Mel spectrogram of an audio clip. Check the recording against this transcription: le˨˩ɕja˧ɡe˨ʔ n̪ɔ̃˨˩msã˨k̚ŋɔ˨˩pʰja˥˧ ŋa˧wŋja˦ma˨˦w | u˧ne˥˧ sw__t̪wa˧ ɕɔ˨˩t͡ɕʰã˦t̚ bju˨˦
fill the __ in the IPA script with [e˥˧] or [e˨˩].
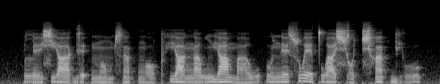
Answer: e˥˧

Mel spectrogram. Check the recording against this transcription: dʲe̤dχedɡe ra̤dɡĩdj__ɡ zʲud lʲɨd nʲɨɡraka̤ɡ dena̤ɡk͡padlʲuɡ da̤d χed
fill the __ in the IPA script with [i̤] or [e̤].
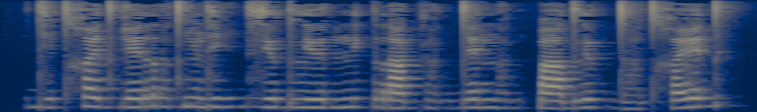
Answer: i̤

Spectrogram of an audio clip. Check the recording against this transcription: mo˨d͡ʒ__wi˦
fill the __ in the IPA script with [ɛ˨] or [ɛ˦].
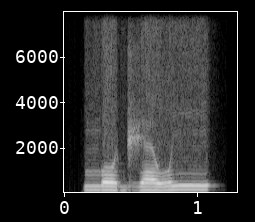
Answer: ɛ˨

